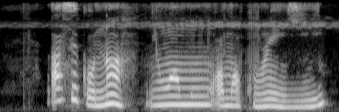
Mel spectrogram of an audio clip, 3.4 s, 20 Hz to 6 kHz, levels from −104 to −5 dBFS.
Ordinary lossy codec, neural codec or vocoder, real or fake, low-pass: none; none; real; 5.4 kHz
